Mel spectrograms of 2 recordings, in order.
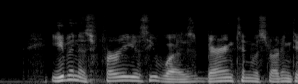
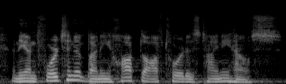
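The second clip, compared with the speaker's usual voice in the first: ordinary delivery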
